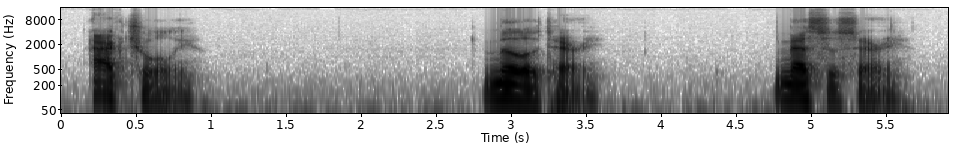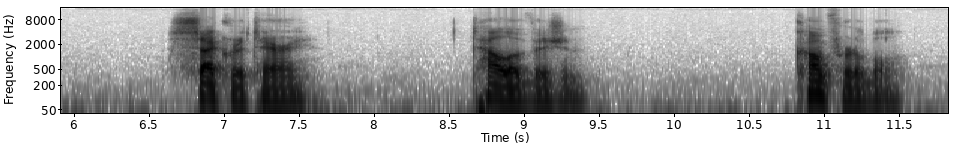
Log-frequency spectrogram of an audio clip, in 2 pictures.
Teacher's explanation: The following words have stress on the first syllable.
